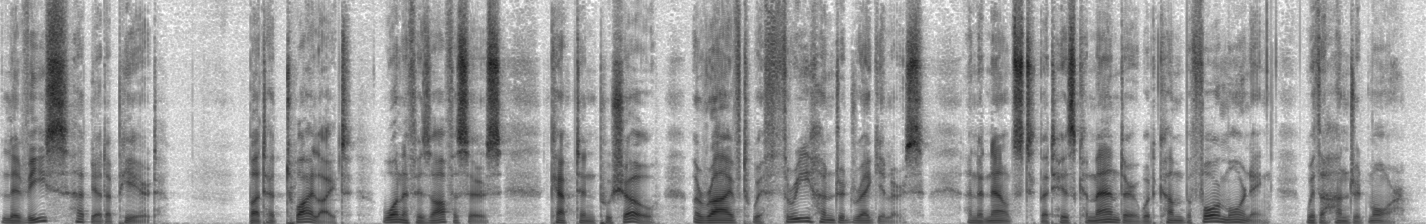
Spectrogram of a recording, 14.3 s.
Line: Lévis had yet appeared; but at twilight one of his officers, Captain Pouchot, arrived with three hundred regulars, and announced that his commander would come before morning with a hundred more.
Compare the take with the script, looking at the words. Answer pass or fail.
pass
